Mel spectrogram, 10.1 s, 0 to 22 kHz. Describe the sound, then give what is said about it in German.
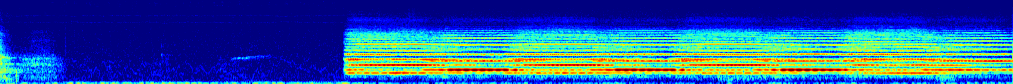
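After a few seconds of near silence, a loud German emergency vehicle siren (Martinshorn) blares steadily, a rich harmonic tone that holds its pitch with slight pulsing through to the end. “70 Dezibel, das war die Lautstärke, mit der man früher das Martinshorn gefahren hat.”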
